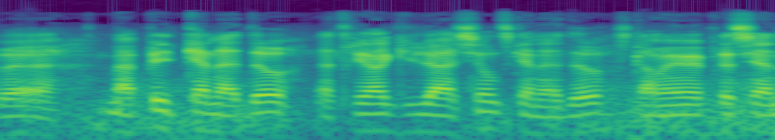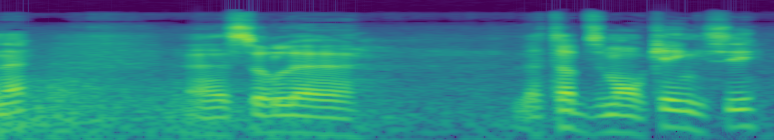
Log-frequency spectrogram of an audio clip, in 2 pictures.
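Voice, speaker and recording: A man with a Quebec French accent talks casually to his camera out on a trail. His voice sits somewhat low, and his delivery is relaxed, informal and a little hesitant. Light outdoor ambient noise sits behind him. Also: muffled recording. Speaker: outdoor hiking vlogger. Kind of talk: casual vlog chat to camera. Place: outdoors on a forest hiking trail and mountain summit.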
